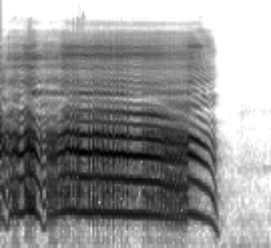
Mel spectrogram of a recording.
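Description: A single loud rooster crow lasting about two seconds, with a brief dip at the start, then a sustained harmonic call that drops off sharply at the end, followed by silence.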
